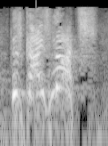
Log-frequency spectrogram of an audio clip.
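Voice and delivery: ordinary talk, nothing marked

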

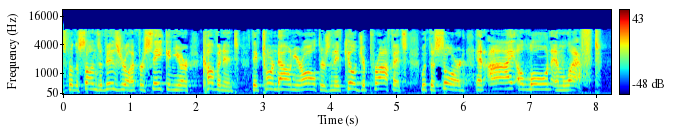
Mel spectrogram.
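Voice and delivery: impassioned retold cry; crying out to God. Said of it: "He cries it out to God".

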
